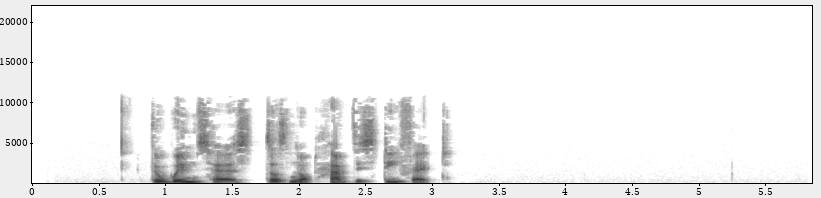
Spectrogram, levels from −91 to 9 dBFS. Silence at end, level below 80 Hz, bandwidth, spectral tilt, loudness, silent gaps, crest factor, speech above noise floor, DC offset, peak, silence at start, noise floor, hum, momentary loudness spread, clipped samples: 2.75 s; -64 dBFS; 11 kHz; -4.5 dB/octave; -21 LUFS; none; 24 dB; 57 dB; under 0.1%; 0 dBFS; 0.9 s; -78 dBFS; none; 8 LU; under 0.1%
